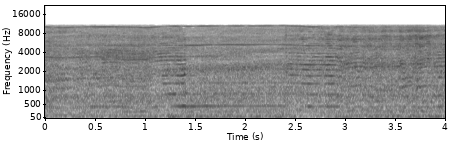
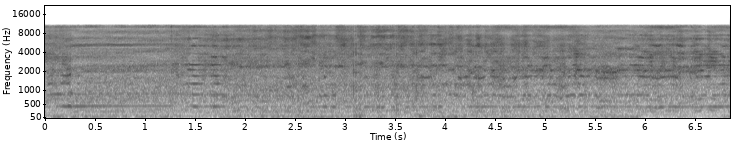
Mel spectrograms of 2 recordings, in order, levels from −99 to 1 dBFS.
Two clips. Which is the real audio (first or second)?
first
